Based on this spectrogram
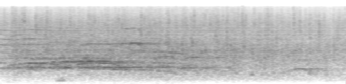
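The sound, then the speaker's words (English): A crowd claps steadily for several seconds, the audience members who don't have kids applauding when asked, a dense sustained wash of applause from many hands that fades slightly toward the end, with faint murmuring voices mixed in. “Round of applause if you don't have kids.”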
